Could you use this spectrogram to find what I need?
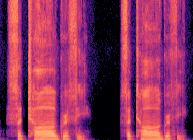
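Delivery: "photography" slow, as fuh-TOG-ruh-fee; long strong TOG in "photography", schwas around it; stress on second syllable. Shown as a demonstration. Teacher modelling the word, slow TOG-stressed "photography". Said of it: "the stress here is on the".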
